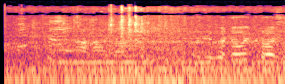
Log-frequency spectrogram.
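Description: Auto-rickshaw engine and drivetrain running with a steady low rumble, heard from inside the open passenger cabin while the vehicle is moving.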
